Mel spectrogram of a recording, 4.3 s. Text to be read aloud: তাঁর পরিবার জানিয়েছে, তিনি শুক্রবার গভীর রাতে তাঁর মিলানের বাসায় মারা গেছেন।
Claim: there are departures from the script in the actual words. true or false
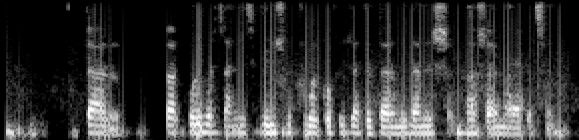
false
